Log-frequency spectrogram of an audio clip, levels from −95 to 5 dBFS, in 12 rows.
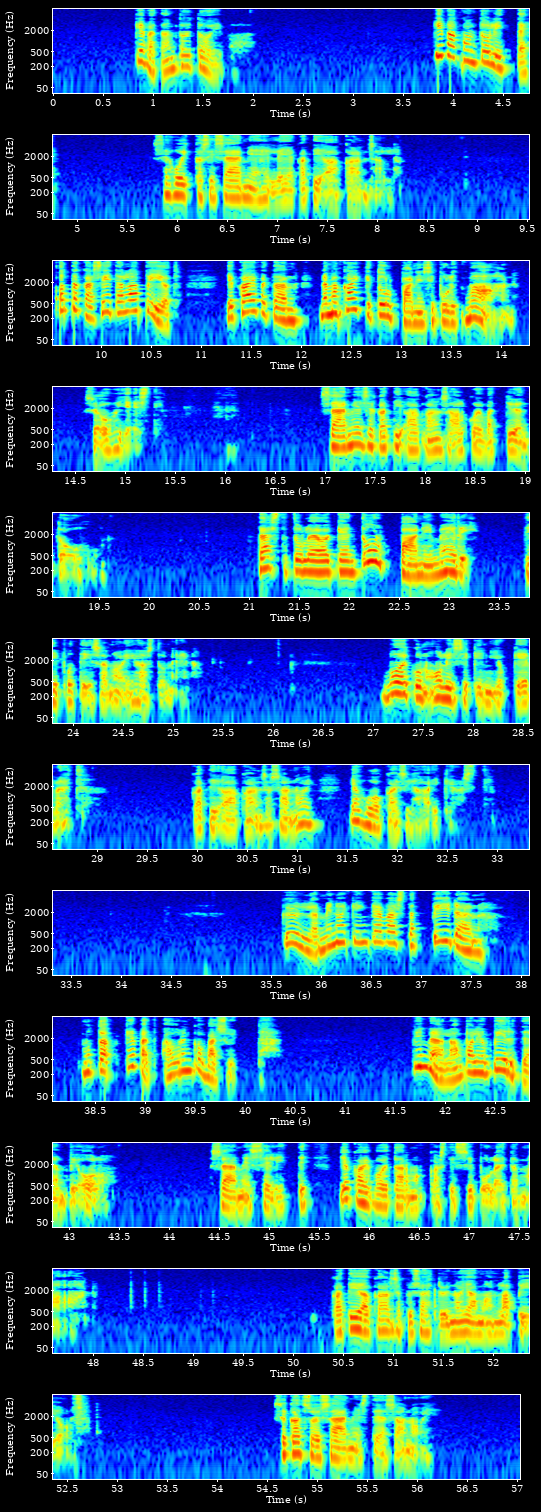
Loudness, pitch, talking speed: -18 LUFS, 185 Hz, 85 wpm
